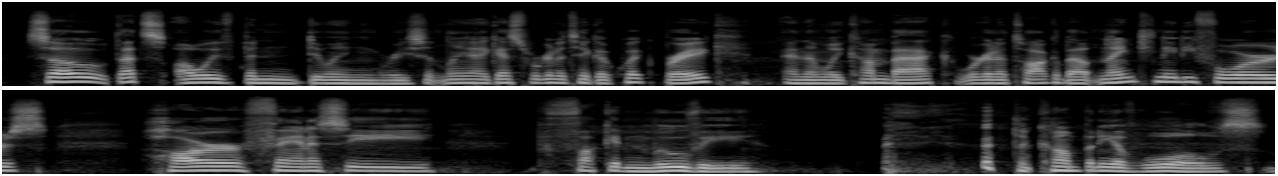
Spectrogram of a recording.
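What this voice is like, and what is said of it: Eastern Pennsylvania accent. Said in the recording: “you're going to hear me mispronounce wolf, because my stupid Eastern Pennsylvania accent ... Oh, you do say it weird, huh?”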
